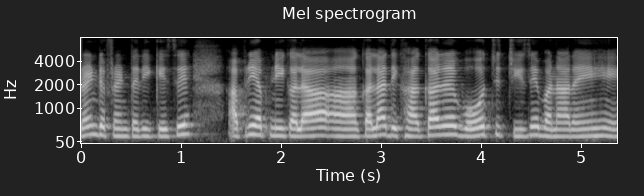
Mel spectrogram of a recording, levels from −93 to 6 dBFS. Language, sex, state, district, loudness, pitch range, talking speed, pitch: Hindi, female, Bihar, Vaishali, -16 LUFS, 205-240 Hz, 180 wpm, 215 Hz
